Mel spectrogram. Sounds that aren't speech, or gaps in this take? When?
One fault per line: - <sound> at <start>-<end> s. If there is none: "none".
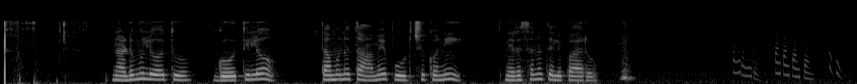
- whoosh at 6.2-6.4 s
- chirp at 7.3-8.5 s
